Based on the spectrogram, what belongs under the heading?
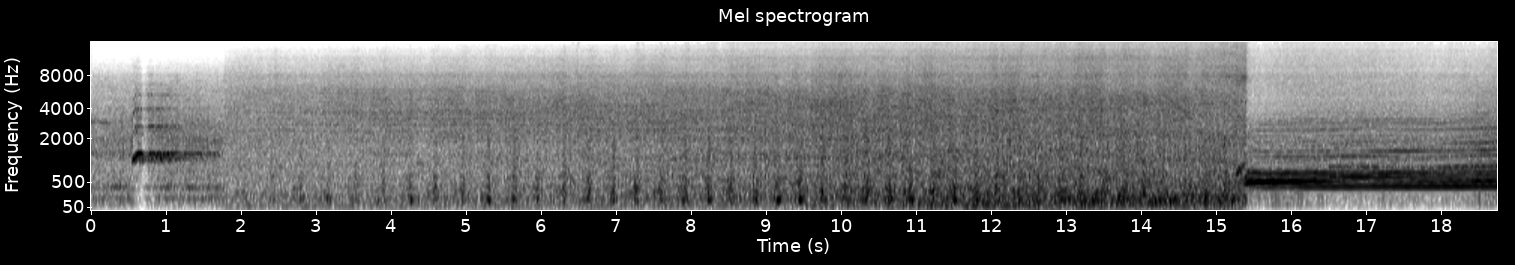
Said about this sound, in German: Und zum Ende habe ich dann auch noch ein Geräusch der Dampflok 241A65 des Dampflokdepot Full dabei. Interessant daran finde ich die zwei unterschiedlichen Pfeifen, die an der Lok verbaut wurden. Aber hört mal selber.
